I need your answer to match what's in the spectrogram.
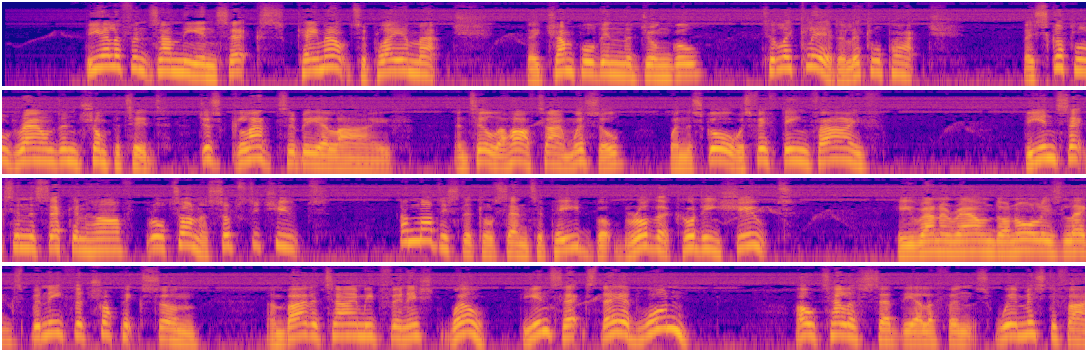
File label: Narration Kids verse; Compilation – Various Styles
